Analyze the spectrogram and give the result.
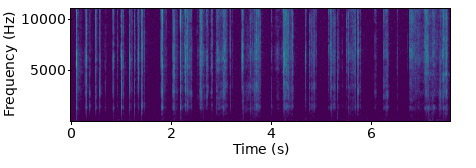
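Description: Long red chrome nails rapidly tap and scratch a small, hollow, empty brown cardboard toilet paper tube held in the hand. Around thirty quick, dry, bright clicks and scrapes come in fast bursts, almost all high-pitched with very little low end and no ring. The sound stays quiet throughout.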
